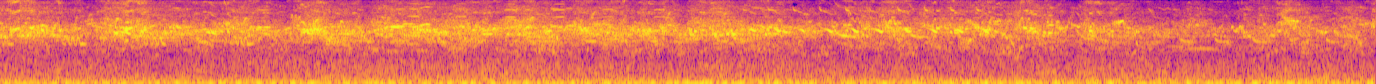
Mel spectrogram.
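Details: Sunday afternoon flock of Javan or Jungle mynas chirping loudly in treetops at Marina Barrage, Singapore; a busy wall of sharp, high chirps and squeaks from numerous birds, sounding like quarrelling, with a faint low drone.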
